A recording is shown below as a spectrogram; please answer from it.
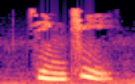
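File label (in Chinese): "警惕", Mandarin; chinese-flashcards; hsk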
